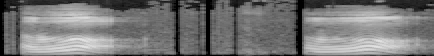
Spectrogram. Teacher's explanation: Gho ini keluar juga di tenggorokan bagian atas.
